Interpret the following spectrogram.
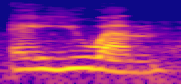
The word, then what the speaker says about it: Aum: think of it as pronounced A-U-M. Aum. Really get that U in there.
